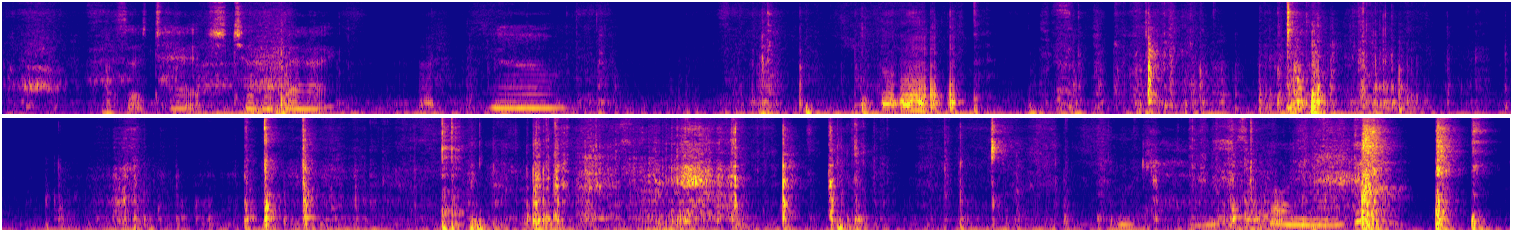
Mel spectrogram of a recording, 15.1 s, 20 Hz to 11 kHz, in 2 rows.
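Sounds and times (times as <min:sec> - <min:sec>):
plastic and cardboard crinkling: 0:00.0 - 0:14.4
toy packaging clicks and knocks: 0:04.7 - 0:13.0.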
